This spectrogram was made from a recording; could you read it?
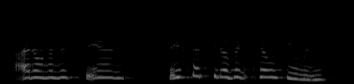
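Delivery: high, loud, frightened wail, shaking voice. A character watches a dragon kill someone, wailing and shaking with fear. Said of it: "Fairchild wailed and shook with fear".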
